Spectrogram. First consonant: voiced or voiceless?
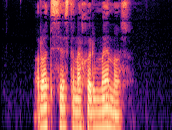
voiced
